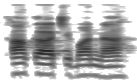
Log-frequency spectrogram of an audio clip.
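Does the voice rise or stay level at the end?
level. It is said as a flat statement.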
